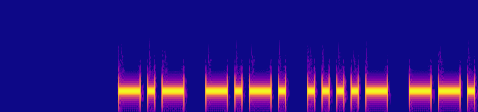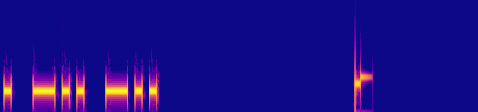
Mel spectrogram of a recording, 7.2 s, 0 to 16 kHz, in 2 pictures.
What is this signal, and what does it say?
Morse code, heard as a keyed tone, about 22 wpm, 700 Hz. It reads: KC4ZDD
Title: USA Call Signs - 6 Characters - 4x Character Spacing - 22wpm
